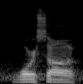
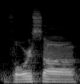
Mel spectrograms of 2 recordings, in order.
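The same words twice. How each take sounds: First: The first sound is a W sound. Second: The first sound is a V sound. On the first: "instead of" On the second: "I think it's"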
